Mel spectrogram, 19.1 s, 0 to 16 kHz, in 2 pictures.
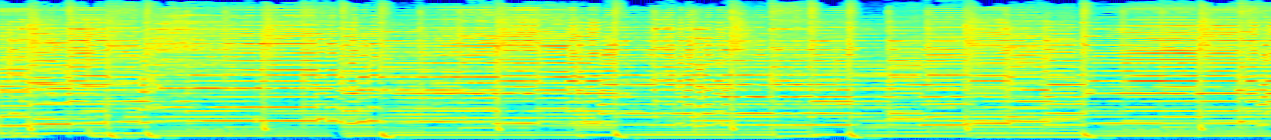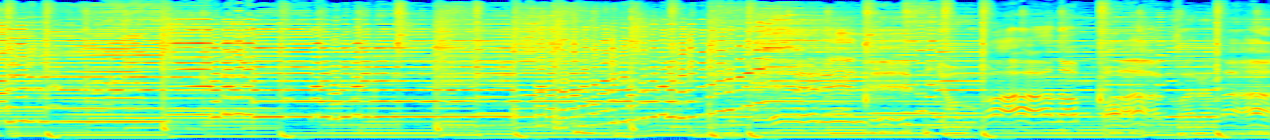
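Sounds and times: folk-pop music with accordion: 0:00.0 - 0:19.0
man singing: 0:15.0 - 0:19.0.

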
